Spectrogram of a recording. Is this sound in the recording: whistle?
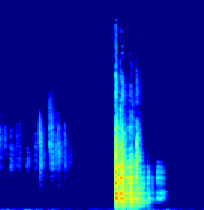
no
